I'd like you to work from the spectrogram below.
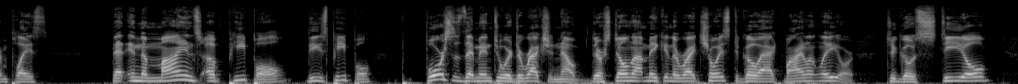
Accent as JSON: {"language": "English", "town": "Milwaukee", "region": "Wisconsin", "country": "United States", "tie": "born or raised there", "said": "I grew up in Wisconsin, not in Colorado."}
